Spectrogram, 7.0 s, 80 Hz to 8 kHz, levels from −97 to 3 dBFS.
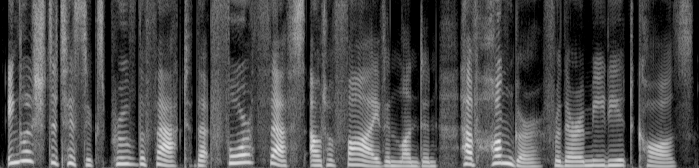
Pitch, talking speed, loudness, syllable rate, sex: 245 Hz, 165 wpm, -19 LUFS, 4.5 syllables/s, female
